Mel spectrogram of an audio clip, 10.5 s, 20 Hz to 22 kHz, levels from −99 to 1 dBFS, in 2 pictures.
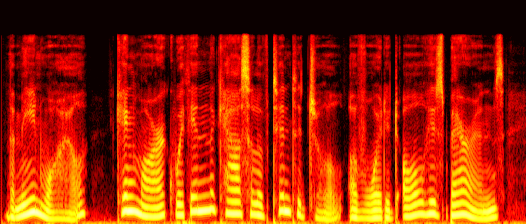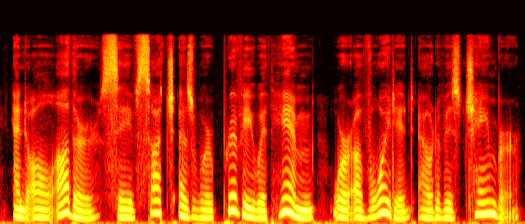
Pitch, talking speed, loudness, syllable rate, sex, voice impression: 165 Hz, 165 wpm, -16 LUFS, 4.8 syllables/s, female, feminine, slightly gender-neutral, adult-like, middle-aged, thin, slightly relaxed, slightly weak, slightly dark, soft, slightly muffled, fluent, cool, very intellectual, refreshing, sincere, very calm, friendly, reassuring, slightly unique, elegant, sweet, slightly lively, very kind, modest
